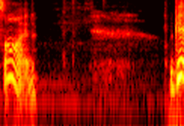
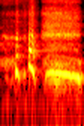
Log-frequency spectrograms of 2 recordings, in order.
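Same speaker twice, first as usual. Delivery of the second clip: high giggle; real amused giggle; laughing; 11 semitones higher than usual. Real, not acted. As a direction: burst into a high-pitched laugh. Amused by chat comment.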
